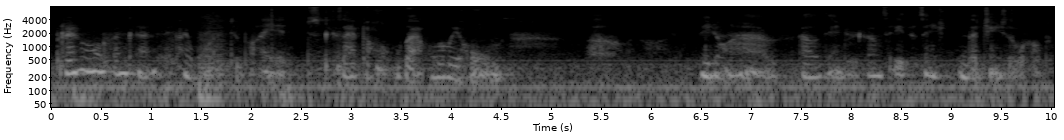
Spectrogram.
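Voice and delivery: hushed whisper. Real, not acted. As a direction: keep it to a whisper.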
